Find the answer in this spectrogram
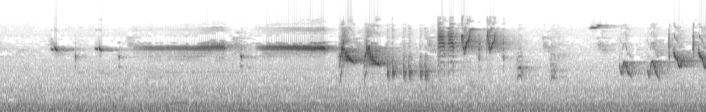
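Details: Sikatan londo flycatcher singing as a lure for birds: long thin high whistles at first, then a lively stretch of fast slurred and chattering notes ending with upward-sweeping whistles.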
